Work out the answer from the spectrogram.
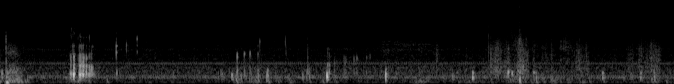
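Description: Irregular gurgles and brief low rumbles from the abdomen: active bowel sounds, stomach growling.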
